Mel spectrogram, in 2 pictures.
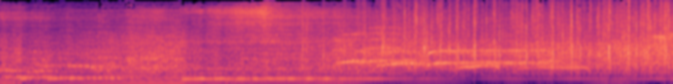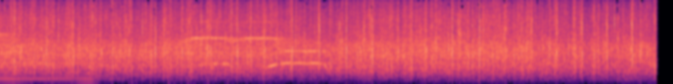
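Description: A live song ends on a long held chord as audience applause and cheering swell in about four seconds in. The music stops around twelve seconds in, leaving steady clapping with scattered cheers that cuts off suddenly.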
